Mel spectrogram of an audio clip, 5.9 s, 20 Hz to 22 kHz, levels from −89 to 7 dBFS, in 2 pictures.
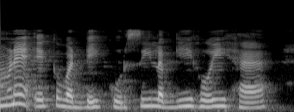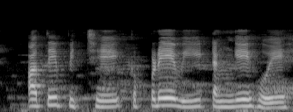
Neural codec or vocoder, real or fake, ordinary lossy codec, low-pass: none; real; none; 7.2 kHz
